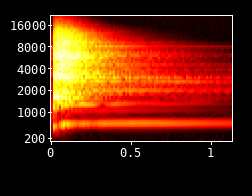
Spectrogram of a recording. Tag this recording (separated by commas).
Gong, Musical instrument, Music, Percussion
